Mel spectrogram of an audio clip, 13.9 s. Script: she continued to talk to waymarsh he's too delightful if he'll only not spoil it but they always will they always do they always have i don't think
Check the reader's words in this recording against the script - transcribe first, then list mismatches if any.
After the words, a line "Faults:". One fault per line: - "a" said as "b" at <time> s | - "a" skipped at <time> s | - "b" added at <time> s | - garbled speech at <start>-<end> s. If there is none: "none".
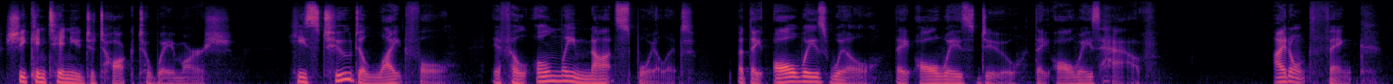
she continued to talk to waymarsh he's too delightful if he'll only not spoil it but they always will they always do they always have i don't think
Faults:
none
